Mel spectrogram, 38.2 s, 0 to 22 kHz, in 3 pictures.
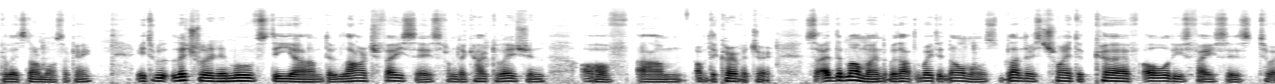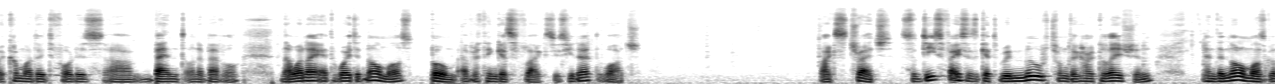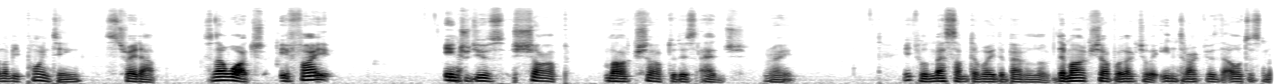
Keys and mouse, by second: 0.4 middle click, 1.1 middle click, 4.9 shift+middle drag, 7.8 click, 8.7 click, 9.7 click, 15.4 q, 17.8-18.4 drag, 18.7 ctrl+z, 19.7 q, 23.5 middle click, 24.2 middle click, 24.8 shift+middle click, 26.5 click, 27.5 click, 27.5 KP_5, 28.3 shift+click.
